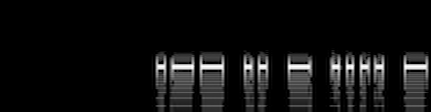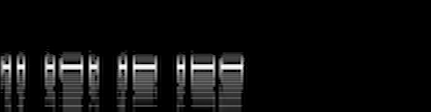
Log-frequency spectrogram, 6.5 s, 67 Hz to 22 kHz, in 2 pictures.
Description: Morse code, heard as a keyed tone, about 22 wpm, 700 Hz. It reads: WITHDRAW
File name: practice / 22wpm / Eight Letter Words - 22wpm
